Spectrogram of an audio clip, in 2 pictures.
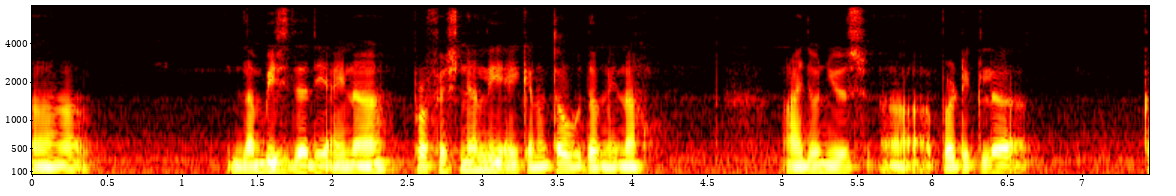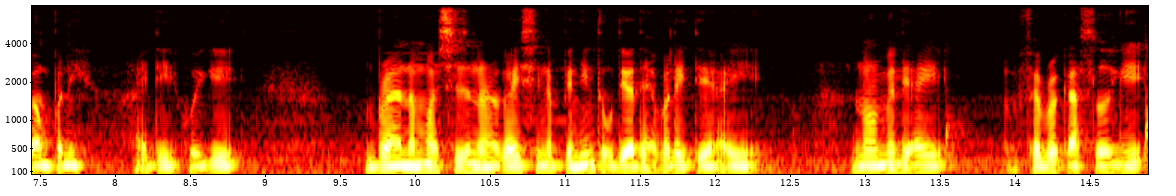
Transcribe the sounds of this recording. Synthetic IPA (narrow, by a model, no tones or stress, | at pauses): lɐmbisidɐdiʔɐ̰jnɐpɾopʰesonelːiɐjkenowtɐwdɐmninɐ | a̰jdontjuz̰pɐɾtikjulɐɾ | kɐmpɐni | ha̰jdiɐkʰojɡi | bɾandɐmɐsizɐnːɐɾɐɡɐɐjsinɐpendiŋtɐwdijadeɦajbɐlɐjteɐ̰j | noɾmeliʔɐj | pʰebɾkaselɡi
